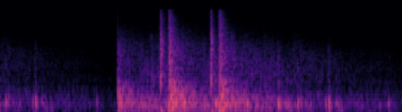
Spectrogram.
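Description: A quick burst of gunfire: two or three loud, sharp bangs about a quarter second apart, each leaving a short noisy ring, with no voices; the shots hit a sheriff's deputy.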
